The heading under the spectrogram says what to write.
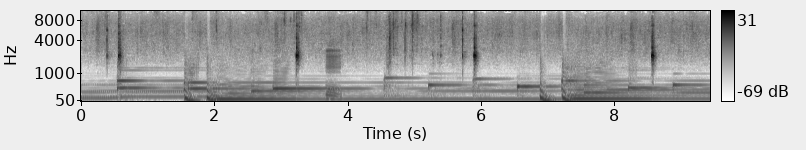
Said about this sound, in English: Also, it's like raining in the background for some reason. It's like I pull up lo-fi hip-hop radio beats to sleep / chill to and I get a steady downpour.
